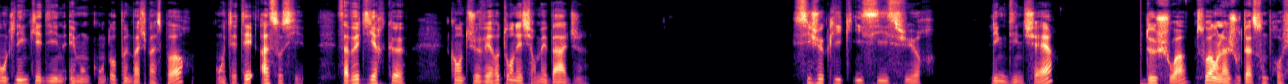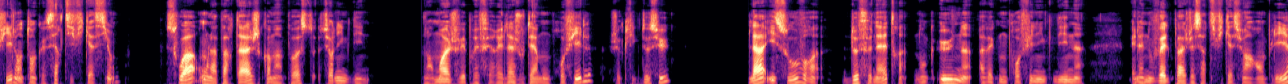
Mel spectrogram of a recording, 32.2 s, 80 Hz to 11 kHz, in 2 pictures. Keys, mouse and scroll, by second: 7.0 click, 9.1 click, 13.2 click, 24.3 click.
